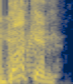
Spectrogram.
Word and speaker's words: Buchan: And I'm probably going to butcher his name, but John Buchan, welcome to the show. – And it's thank you very much, man. It's Buchan, but don't worry. – Buchan, of course.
